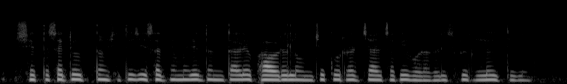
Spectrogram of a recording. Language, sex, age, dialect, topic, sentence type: Marathi, female, 25-30, Varhadi, agriculture, statement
